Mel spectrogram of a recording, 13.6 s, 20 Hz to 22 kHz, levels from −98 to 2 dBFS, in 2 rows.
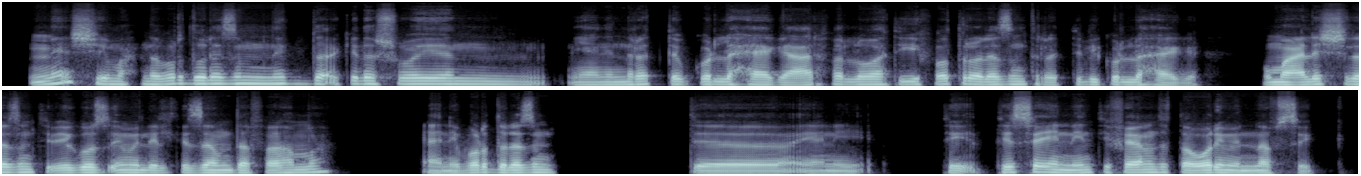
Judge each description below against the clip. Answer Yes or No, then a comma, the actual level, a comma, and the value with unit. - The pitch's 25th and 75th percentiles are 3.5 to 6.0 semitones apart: No, narrow, 2.5 semitones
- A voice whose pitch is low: Yes, low, 120 Hz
